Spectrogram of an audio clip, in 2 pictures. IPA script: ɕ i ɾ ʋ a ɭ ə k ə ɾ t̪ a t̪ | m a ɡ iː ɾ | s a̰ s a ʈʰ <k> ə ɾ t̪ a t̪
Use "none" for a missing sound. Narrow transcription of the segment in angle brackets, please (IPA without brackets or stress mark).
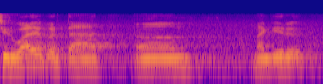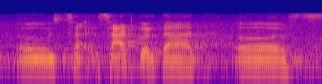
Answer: k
